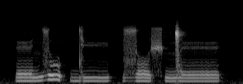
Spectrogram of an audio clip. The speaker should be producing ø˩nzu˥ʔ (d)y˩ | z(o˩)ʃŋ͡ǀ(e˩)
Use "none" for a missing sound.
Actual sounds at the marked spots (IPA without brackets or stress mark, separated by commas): d, o˩, ø˩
